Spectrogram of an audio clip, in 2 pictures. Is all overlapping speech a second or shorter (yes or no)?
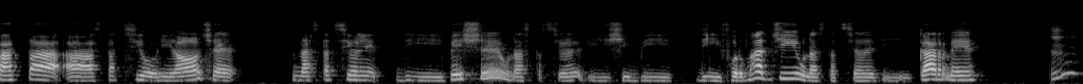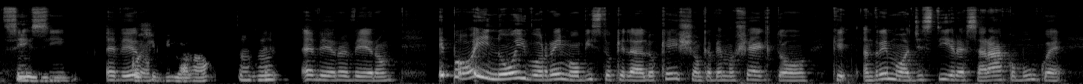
yes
